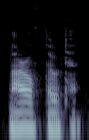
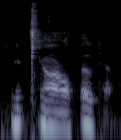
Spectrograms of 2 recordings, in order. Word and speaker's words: Nyarlathotep: Nyarlathotep. It's the Y in there. Like I want to pronounce the Y, but it apparently isn't pronounced. And I'm out of power. No, it's pronounced very subtle. Okay. Nyarlathotep.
